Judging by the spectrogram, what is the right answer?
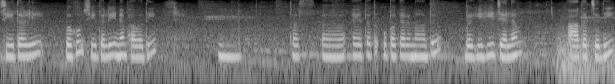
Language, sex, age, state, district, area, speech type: Sanskrit, female, 18-30, Kerala, Kannur, rural, spontaneous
